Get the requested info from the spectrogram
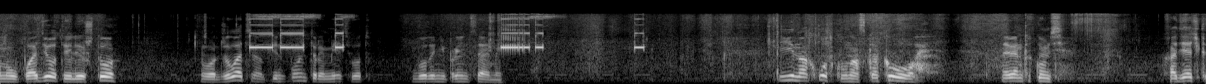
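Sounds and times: pinpointer beeping: 2.5s - 3.5s, 5.0s - 5.5s.

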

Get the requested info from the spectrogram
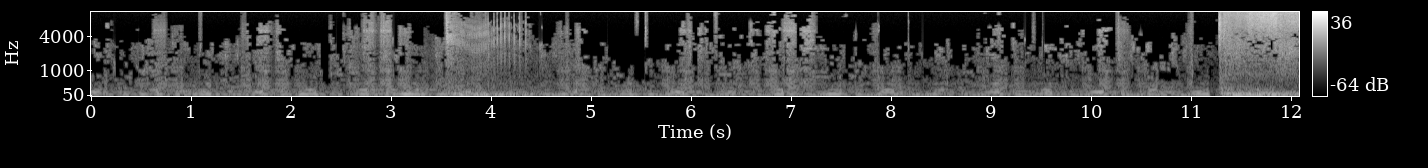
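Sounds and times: background music bass: 0.0s - 12.0s.

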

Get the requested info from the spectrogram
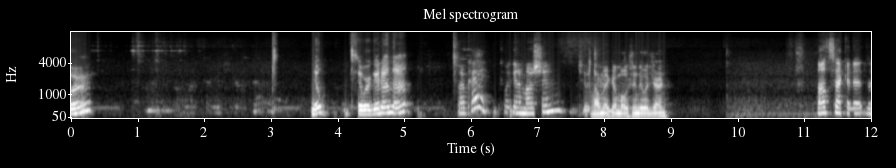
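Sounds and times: faint steady hiss: 0.0s - 12.0s
low microphone hum: 0.9s - 9.0s, 9.8s - 12.0s.

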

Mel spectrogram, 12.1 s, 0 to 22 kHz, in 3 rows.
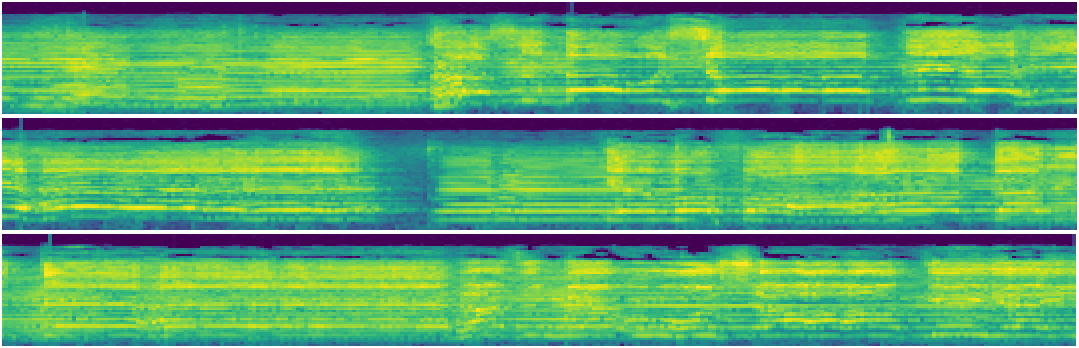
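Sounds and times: harmonium reed chords: 0.0s - 12.0s
man singing ornamented melody: 1.6s - 12.0s.

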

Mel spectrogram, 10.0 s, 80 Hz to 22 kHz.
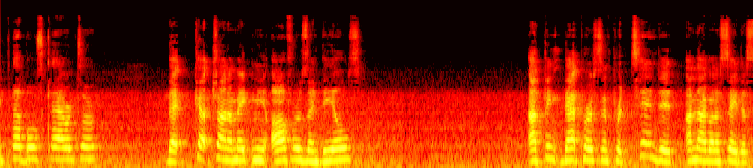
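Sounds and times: low even hum: 0.0s - 10.0s.

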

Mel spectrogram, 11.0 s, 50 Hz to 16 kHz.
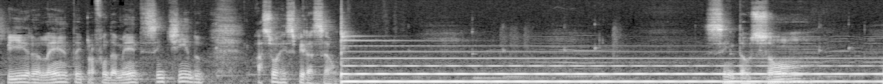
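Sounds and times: metal singing bowl ringing: 4.2s - 11.0s.

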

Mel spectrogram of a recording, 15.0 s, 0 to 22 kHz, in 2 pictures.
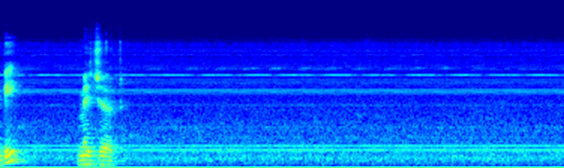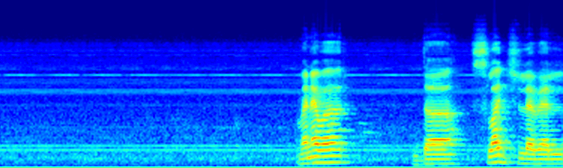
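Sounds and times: constant high tones: 0.0s - 15.0s
electrical hum with hiss: 0.0s - 15.0s.

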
